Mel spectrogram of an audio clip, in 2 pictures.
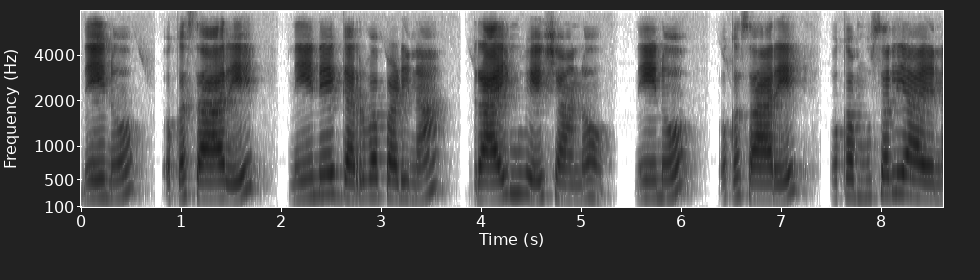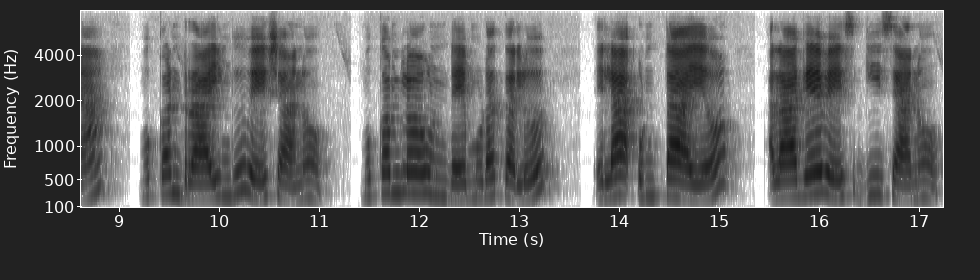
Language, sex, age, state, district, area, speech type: Telugu, female, 30-45, Telangana, Warangal, rural, spontaneous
